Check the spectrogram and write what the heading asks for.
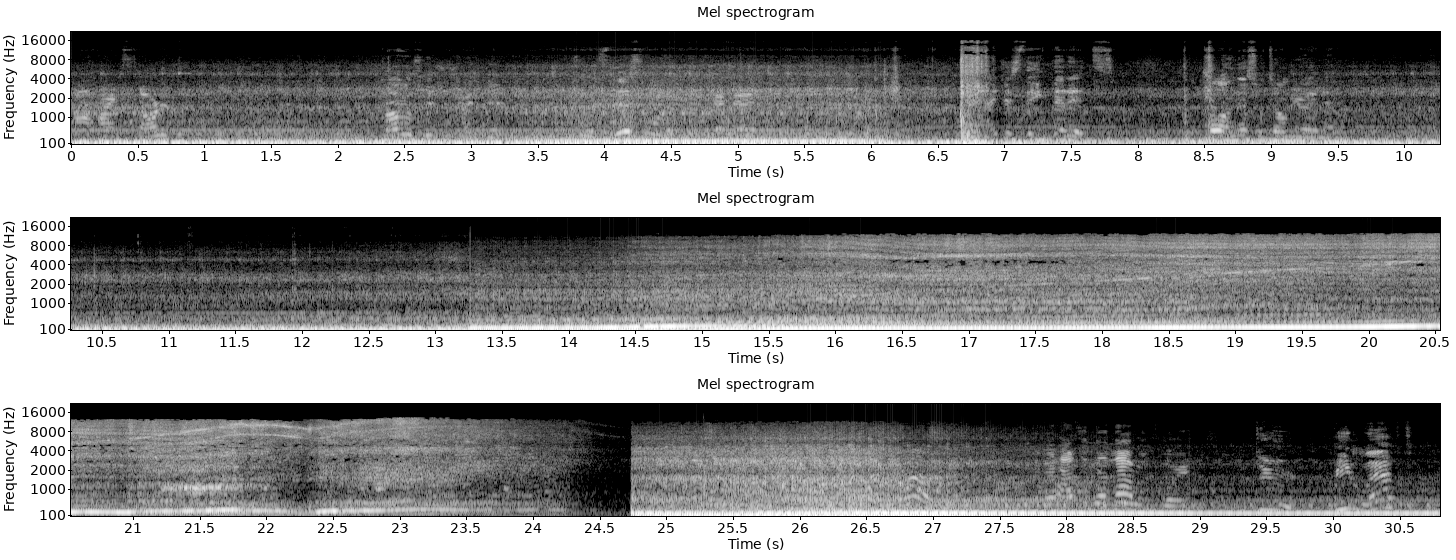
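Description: Duramax diesel truck engine idling, then heard from outside accelerating hard away, its pitch climbing in steps like gear changes and fading as it goes; near the end it is idling again.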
